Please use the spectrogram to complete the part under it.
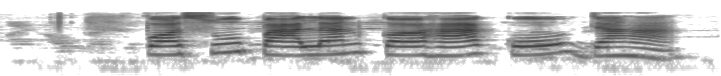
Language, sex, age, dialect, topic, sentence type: Magahi, female, 18-24, Northeastern/Surjapuri, agriculture, question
